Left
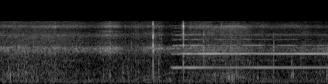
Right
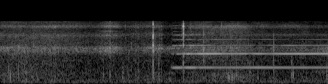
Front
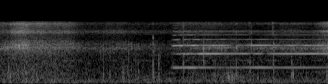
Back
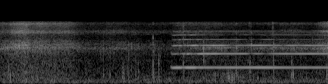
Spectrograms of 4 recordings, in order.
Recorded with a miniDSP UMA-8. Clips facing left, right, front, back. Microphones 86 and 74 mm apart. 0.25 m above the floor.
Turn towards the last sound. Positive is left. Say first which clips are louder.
# left 1 dB, back 2 dB
turn(degrees=135)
